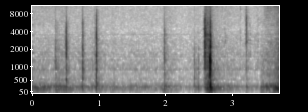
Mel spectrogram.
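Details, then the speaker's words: Faulty clothes steamer switched on with power board reconnected, lights showing heating: sparse button clicks over near silence, no pump buzz or relay click; pump not running, cause not yet found. "So we get the lights say we're heating up. Do we get anything now? So still nothing happening there."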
